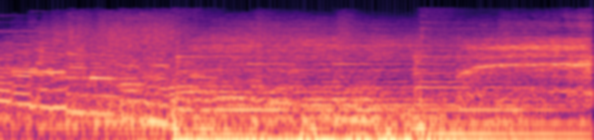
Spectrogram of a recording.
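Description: A horse whinnies loudly, a long quavering neigh that rises and falls in pitch, with no one talking over it, introducing Glittermane, a magical horse character.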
